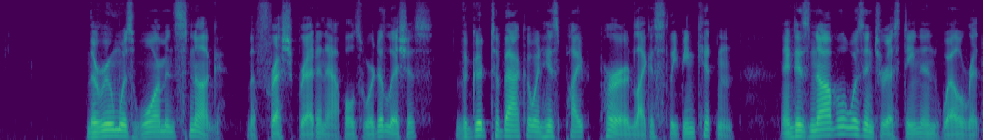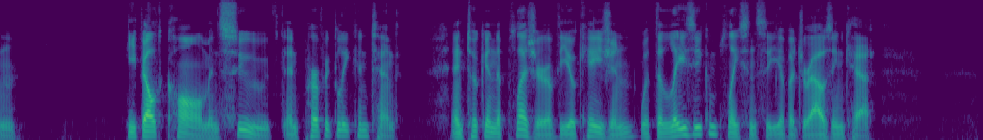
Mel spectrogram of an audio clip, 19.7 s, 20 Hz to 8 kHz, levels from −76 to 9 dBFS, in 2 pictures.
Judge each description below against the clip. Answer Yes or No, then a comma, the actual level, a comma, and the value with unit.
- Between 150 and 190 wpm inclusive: Yes, average, 170 wpm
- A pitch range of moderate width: No, wide, 6.8 semitones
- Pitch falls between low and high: No, low, 100 Hz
